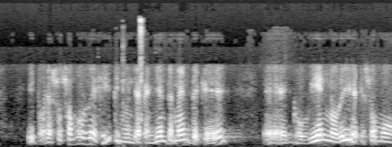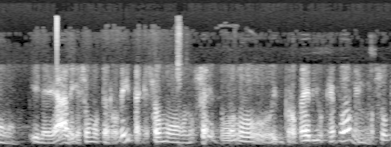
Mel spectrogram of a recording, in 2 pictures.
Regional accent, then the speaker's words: Cuba; yo por eso me siento muy orgulloso de mi pueblo

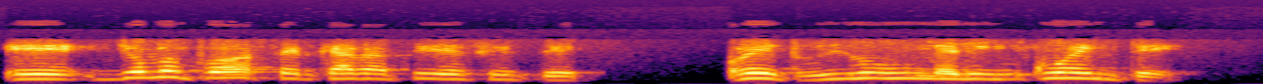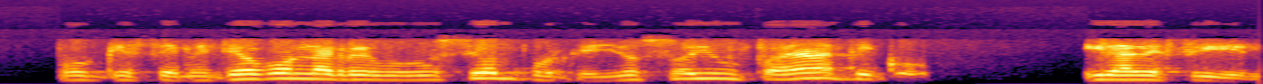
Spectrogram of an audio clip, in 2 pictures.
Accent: Cuba; como cubana

